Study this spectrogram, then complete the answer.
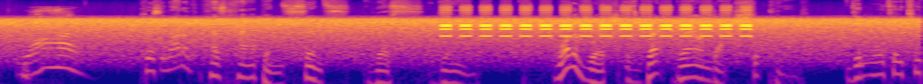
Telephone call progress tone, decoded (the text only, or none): off-hook warning tone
